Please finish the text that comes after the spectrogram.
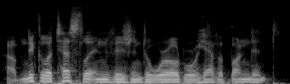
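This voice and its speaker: A man's voice: on the low side, quick pace, mellow. An American man giving a casual, earnest talk at a book launch in a press room, with frequent fillers. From United States. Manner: earnest, conversational with many fillers. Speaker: author presenting his book. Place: press centre conference room.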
